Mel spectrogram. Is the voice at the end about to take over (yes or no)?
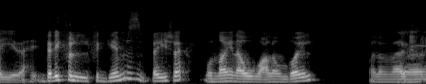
yes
